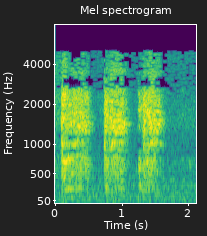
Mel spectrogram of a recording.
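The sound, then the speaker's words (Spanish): Three coughs, a demonstration of how coughing sounds on Earth and on Mars: short, harsh bursts at a steady rhythm with brief gaps between them, loud and muffled, with no talk over them. “Vamos a repetir la tos en la Tierra y la tos en Marte.”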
